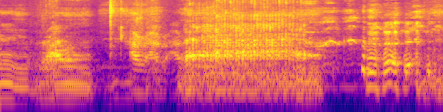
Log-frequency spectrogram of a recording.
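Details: A female Rottweiler talks while being cuddled, grumbling and moaning in drawn-out, wavering tones, with a person speaking softly nearby.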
